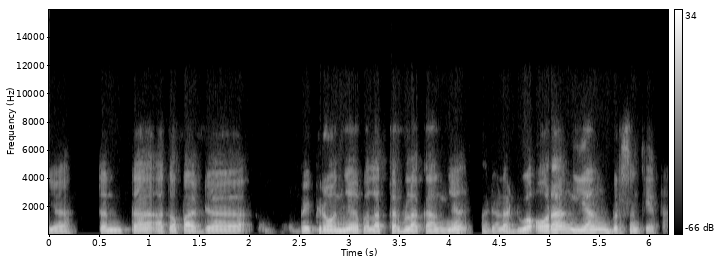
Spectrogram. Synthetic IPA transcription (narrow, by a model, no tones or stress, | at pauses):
ja | t̪ənt̪aːt̪awpada | bɛɡɾawnɲaːpalat̪ərbəlakaŋɲaːdalahduaʔoɾaŋjaŋbərsəŋket̪a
